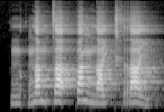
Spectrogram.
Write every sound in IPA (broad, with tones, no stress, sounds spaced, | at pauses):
n u˨˩ k̚ n a˥˩ m t a˥˩ ʔ p a˥˩ ŋ n a˦˥ j kʰ r a˥˩ j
